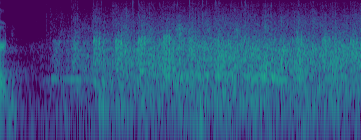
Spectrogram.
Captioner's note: applause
